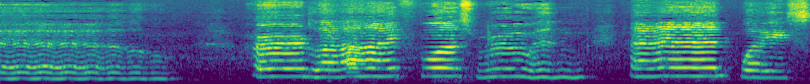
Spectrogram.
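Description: A woman singing a gospel song solo and unaccompanied. She holds a note with vibrato for about a second, then sings several short phrases with brief pauses between them.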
